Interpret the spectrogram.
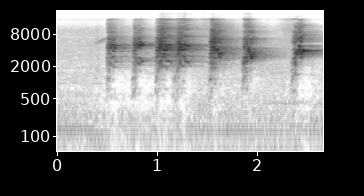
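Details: Javan myna in the morning, a recording for training birds that sing little: a run of seven loud, harsh, buzzy squawks spaced about a third of a second apart.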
